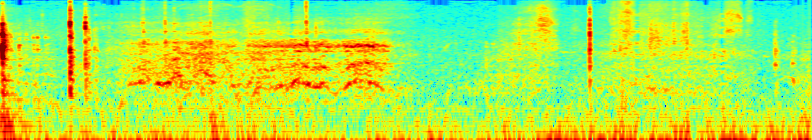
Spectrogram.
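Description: Baitcasting reel being cranked to bring in a flathead catfish, with a few sharp handling clicks at the start. A wavering call sounds about a second in.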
